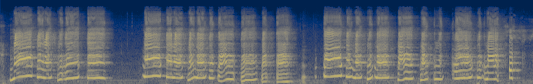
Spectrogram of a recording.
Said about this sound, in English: I got a kazoo right here. Here we go. I could do a little kazoo solo.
